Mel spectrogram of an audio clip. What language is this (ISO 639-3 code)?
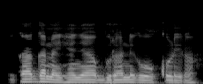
kik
